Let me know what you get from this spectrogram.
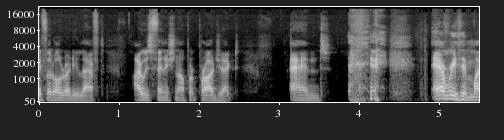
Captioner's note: laughs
